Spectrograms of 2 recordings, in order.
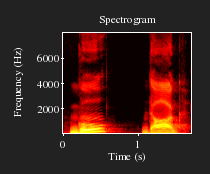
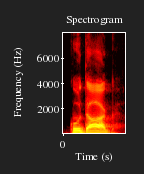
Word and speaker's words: God dag: God dag. God dag. God dag. And the D here is silent, pronounced as if it were G-O-O. God dag.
